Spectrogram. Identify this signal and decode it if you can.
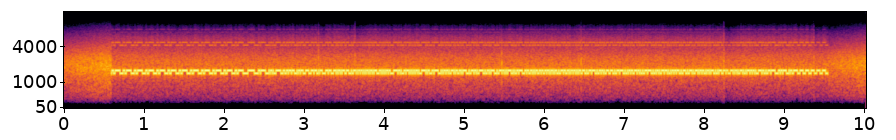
NAVTEX (SITOR-B), 100 baud, 170 Hz shift, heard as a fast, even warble, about 1500 Hz centre, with radio static and static crashes. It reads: ZCZC GA04 GALE WARNING 72. SW 7 TO 8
